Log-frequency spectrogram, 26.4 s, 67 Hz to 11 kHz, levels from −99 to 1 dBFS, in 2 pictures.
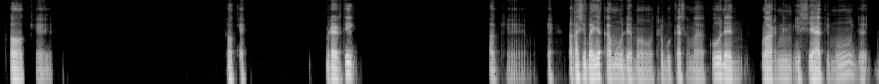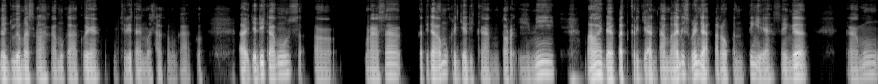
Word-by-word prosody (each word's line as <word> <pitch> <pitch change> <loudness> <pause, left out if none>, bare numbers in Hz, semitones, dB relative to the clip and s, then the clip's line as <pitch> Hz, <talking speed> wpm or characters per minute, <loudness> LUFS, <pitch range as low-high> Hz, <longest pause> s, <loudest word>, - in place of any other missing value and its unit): Oke. 85 -2 +1 2.6
Oke. 90 -3 -2 1.2
Berarti 95 +6 +6 2.0
Oke. 80 +1 -8 0.5
Oke, 90 - -9 0.3
makasih 105 +3 +4
banyak 105 +3 +8
kamu 100 +1 +1
udah 85 -1 +1
mau 85 -1 -4
terbuka 90 -1 -5
sama 85 -2 -7
aku 110 +7 +3
dan 85 -2 +3 0.3
ngeluarin 95 0 +1
isi 90 0 -2
hatimu, 95 +8 +1
dan 90 -3 -7
dan 90 -1 +1
juga 90 +1 +1
masalah 90 -1 -2
kamu 90 +1 -7
ke - - -6
aku, 85 - -17
ya, 90 - -1 0.3
ceritain 80 -1 -6
masalah 80 +2 -10
kamu - - -17
ke 75 - -15
aku. - - -24 0.6
Eee, - - +2
jadi 125 - +4
kamu 120 +6 +1
se 130 - -14 0.2
eee, 85 -1 -7 0.5
merasa 90 +6 -2 0.2
ketika 95 -1 +1
kamu 105 +7 +1
kerja 90 -6 -5
di 90 - -10
kantor 80 -2 -8
ini, 115 +11 -2 0.5
malah 115 +8 +6
dapat 90 -4 +4
kerjaan 90 -1 -1
tambahan 90 +2 +2
yang 120 - -2
sebenarnya 120 +1 +4
enggak - - -27
terlalu 80 +2 -1
penting, 85 +8 -7
ya. 80 -1 -1
Sehingga 90 +7 +4 0.6
kamu 90 +7 -7
90 Hz, 125 wpm, -24 LUFS, 85-95 Hz, 2.6 s, banyak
